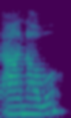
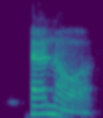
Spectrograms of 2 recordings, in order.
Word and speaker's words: hour: h o you are in this one H is silent right so what is correct a hour or an hour an hour absolutely an hour uh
